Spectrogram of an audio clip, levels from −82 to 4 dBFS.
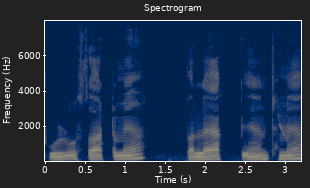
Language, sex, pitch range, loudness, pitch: Bhojpuri, male, 155-170 Hz, -35 LUFS, 165 Hz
